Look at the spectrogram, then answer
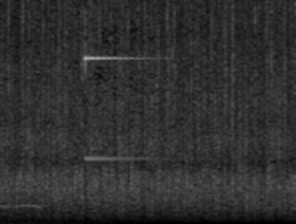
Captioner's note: typewriter clacks; ding!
